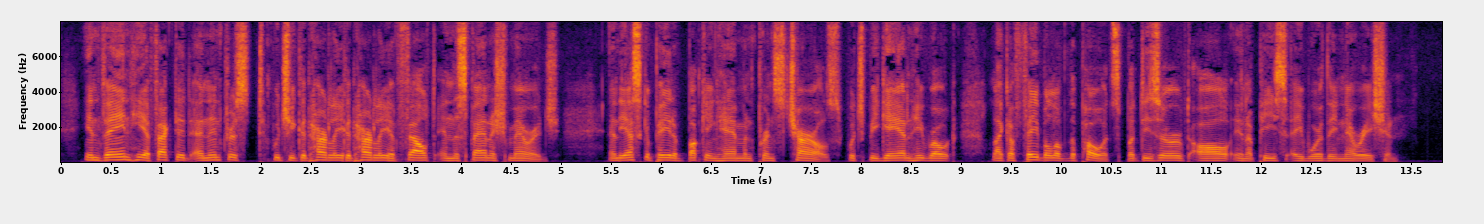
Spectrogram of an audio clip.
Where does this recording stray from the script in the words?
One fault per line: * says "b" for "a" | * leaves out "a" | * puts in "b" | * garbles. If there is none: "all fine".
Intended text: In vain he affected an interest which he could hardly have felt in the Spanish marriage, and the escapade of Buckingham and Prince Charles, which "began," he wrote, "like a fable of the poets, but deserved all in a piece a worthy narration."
* puts in "could hardly"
